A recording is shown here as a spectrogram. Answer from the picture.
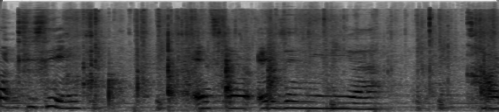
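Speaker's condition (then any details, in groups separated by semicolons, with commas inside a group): Cerebral palsy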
